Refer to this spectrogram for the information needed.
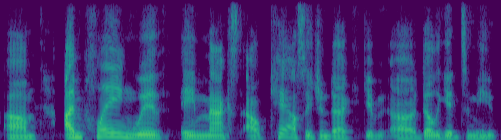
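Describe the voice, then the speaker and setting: A man's voice: medium pitch, normal speed, fairly bright tone, no echo. A man chatting casually on a livestream, reading viewer comments and answering them, often restarting and correcting his phrases. His voice sounds a little worn from a lot of talking. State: voice slightly worn from use.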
